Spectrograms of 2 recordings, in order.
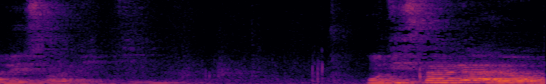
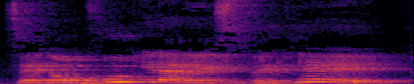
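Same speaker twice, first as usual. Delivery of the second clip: much higher, louder, slow thrilled cry; ecstatic cry; 9 semitones higher, 9 dB louder than usual. Acted. Innkeeper crying out in ecstasy at Ben's deed. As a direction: gush with rapture. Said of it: "cria la Hurière en extase".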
